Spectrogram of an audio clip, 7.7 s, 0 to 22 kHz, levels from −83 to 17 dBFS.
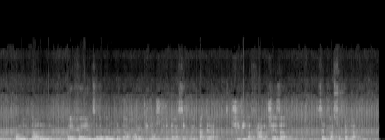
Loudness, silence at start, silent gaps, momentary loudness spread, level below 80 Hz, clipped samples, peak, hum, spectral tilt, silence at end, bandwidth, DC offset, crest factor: -13 LUFS; 0 s; none; 9 LU; -26 dBFS; under 0.1%; 0 dBFS; none; -6 dB/octave; 0.15 s; 12 kHz; under 0.1%; 12 dB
